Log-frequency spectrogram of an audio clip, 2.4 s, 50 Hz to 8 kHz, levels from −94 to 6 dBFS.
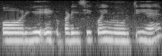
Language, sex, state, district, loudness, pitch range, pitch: Hindi, female, Haryana, Jhajjar, -13 LUFS, 205-215 Hz, 210 Hz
